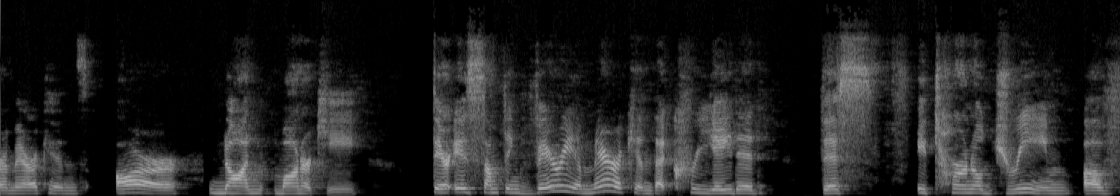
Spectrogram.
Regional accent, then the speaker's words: Canada; as a Canadian

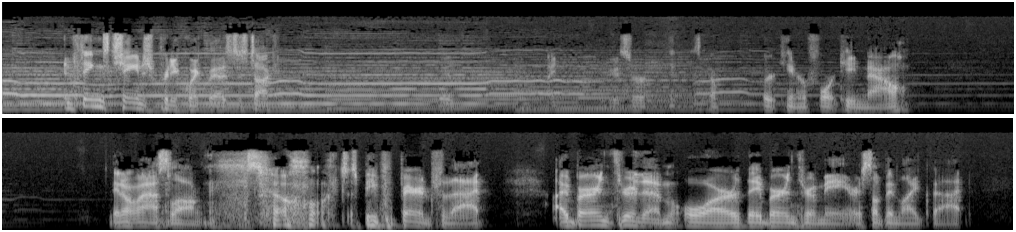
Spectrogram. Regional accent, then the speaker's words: East Coast, United States; But I was from the East Coast, and I didn't know that … appealed to a strongly female lesbian audience.

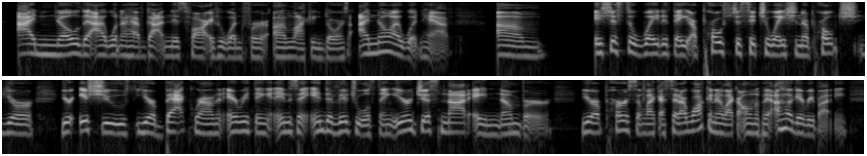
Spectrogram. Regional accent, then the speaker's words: Chicago, Illinois, United States; moved away; I am from Chicago. I have no family here whatsoever

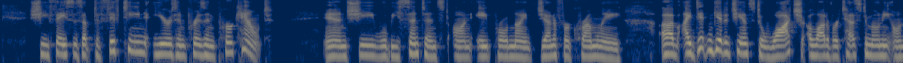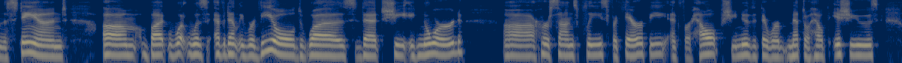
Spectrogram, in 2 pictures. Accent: the South, United States; I've been saying that, you know, that I grew up in the South.

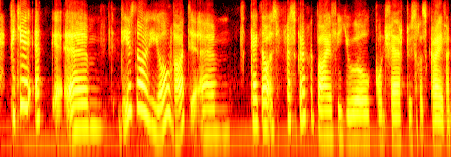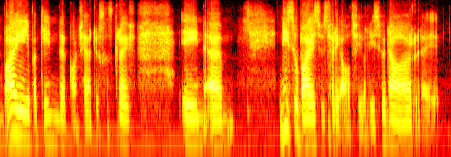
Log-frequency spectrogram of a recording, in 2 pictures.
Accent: Pretoria, Gauteng, South Africa; moved away as an adult; now in Bloemfontein, South Africa; ek het in Pretoria as ek gebore en ek het daar groot geword

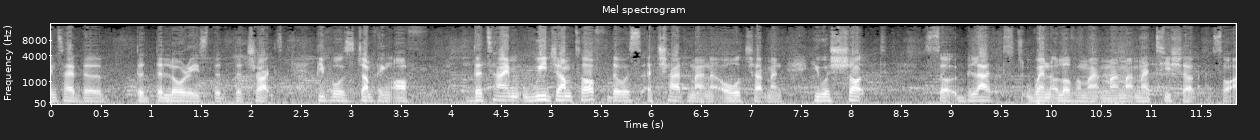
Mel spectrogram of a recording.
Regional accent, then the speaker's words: South Sudan; 18 years old. I come from South Sudan.

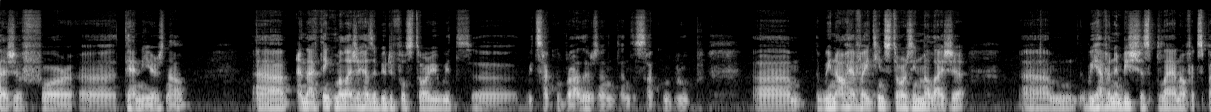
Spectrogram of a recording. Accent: Portugal; I'm from Portugal as well.

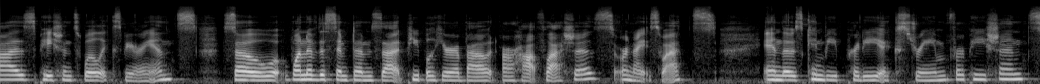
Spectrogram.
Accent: Alaska, United States; also born or lived in Wisconsin; now in Portland, United States; am originally from Alaska

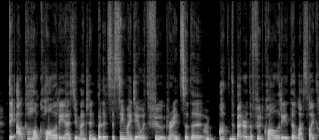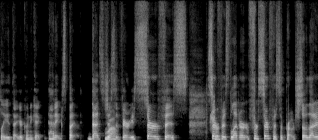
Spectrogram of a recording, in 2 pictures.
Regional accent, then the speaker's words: England, United Kingdom; It's a French last name, even though I'm English

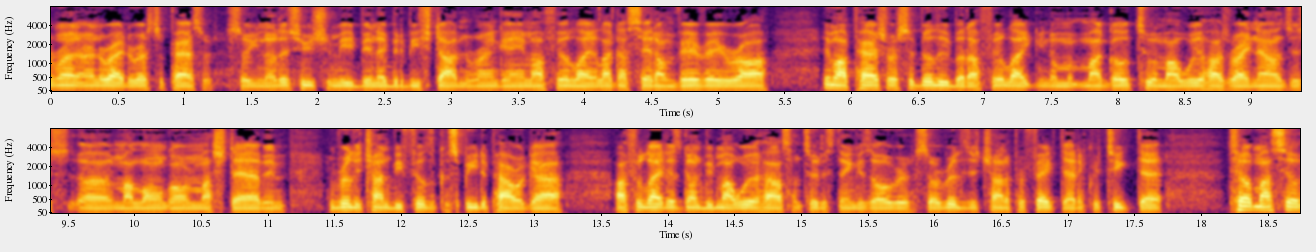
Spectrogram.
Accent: Mississippi, United States; born or raised there; moved away as an adult; now in Seattle, United States

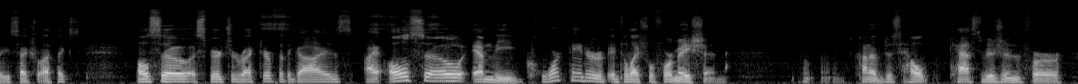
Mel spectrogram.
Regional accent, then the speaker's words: Lafayette, Louisiana, United States; I was born in Lafayette, Louisiana. Went to high school there, public high school product

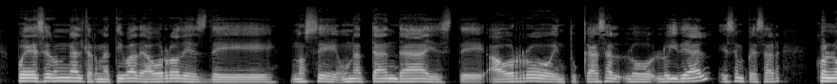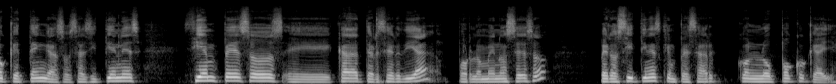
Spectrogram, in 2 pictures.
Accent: Mexico; como mexicanos, eh, los que nos registramos en nuestro primer empleo después de 1997

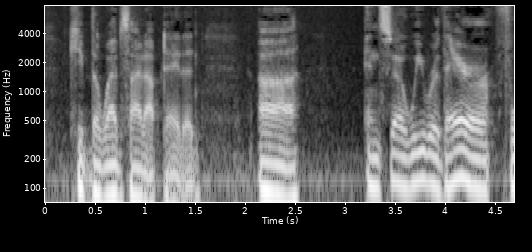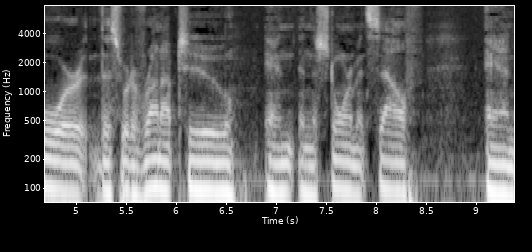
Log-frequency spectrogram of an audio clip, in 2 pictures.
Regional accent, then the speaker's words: South Louisiana, United States; now in Jacksonville, United States; I grew up in South Louisiana

